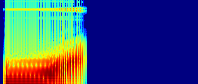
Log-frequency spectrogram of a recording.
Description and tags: squelch trance prog
attempt to recreate a sound often heard in prog psytrance made with serum and some effects in ableton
